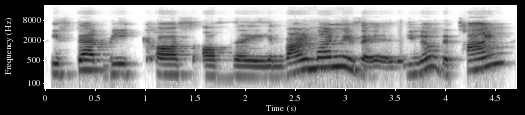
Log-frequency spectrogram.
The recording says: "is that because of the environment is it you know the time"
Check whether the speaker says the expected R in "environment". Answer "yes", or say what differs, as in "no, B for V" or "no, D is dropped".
yes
